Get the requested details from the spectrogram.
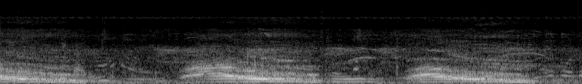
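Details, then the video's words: Tiger in a zoo enclosure at Thiruvananthapuram Zoo, roaring at visitors: deep, harmonic, groaning roars with a brief earlier rumble, then two long drawn-out roars about two seconds apart. A man's voice is heard faintly. "ആളുകളെ നോക്കി അലറുന്ന തിരുവനന്തപുരം മൃഗശാലയിലെ കടുവ"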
